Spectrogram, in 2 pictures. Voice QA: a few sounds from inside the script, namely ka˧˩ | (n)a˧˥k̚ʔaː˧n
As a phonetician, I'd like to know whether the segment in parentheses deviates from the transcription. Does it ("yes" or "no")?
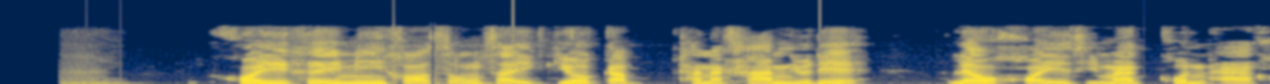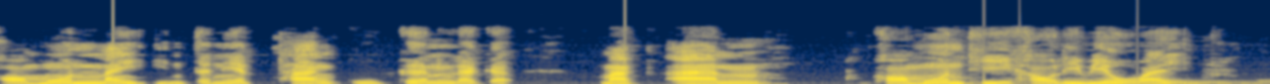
yes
